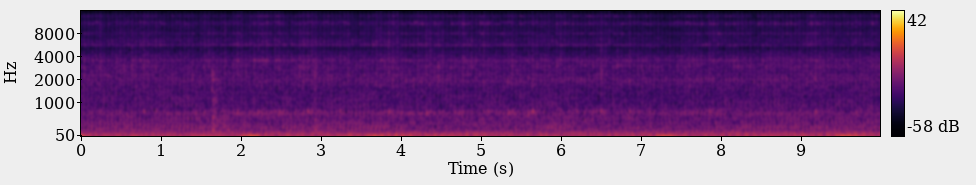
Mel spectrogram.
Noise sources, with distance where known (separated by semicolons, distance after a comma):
jackhammer, near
